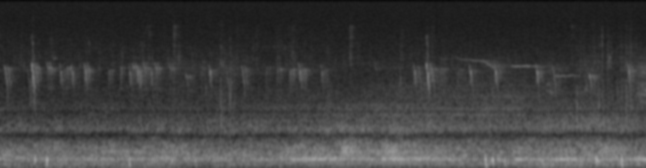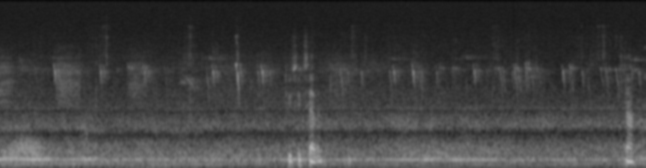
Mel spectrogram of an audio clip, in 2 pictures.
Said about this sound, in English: So recording a wild bird just arrived on the scene. I don't know what call type it is.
